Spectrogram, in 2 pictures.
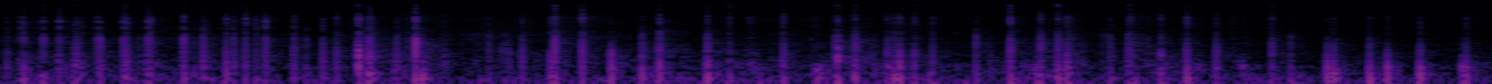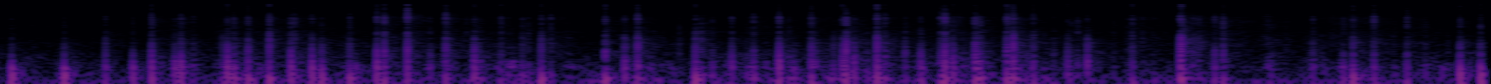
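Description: A solid floor of light pine floorboards is tapped rapidly with long polished nails. The result is a dense, continuous stream of short, dry clicks with very little ring. The clicks blend into a crackling patter over a low, muffled body.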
